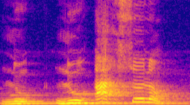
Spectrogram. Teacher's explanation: On ne fait pas la liaison. Toujours ici, on a un H aspiré.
